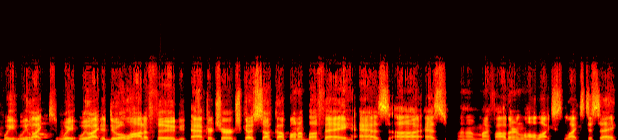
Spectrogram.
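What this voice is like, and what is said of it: Southern American accent. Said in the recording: “in the South, where I'm from, as again, you can tell from my accent”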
